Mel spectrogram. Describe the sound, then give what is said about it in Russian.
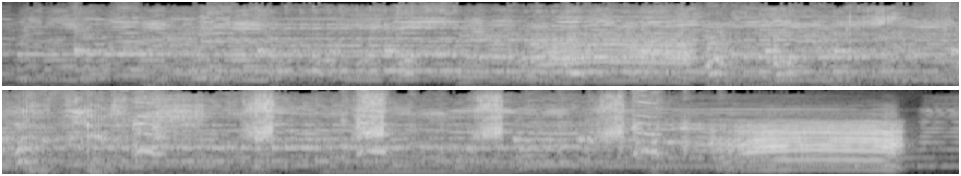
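A busy farmyard: a cow named Zorka moos in long, low calls several times while chickens cluck and squawk around it, fairly loud, with no talking. “У деда Захара с бабушкой Валентиной живность. Корова Зорька, поросенок Борька, утки и куры.”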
